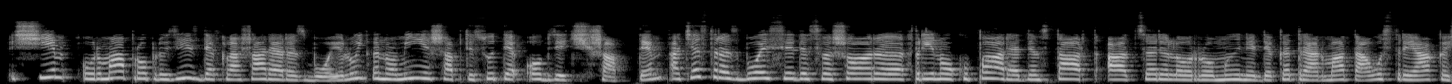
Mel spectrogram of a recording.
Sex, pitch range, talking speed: female, 220-260 Hz, 90 wpm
